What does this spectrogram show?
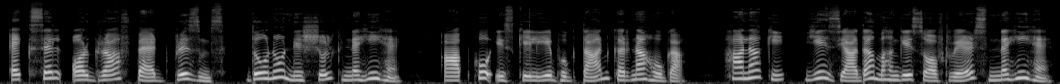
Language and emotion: Hindi, neutral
